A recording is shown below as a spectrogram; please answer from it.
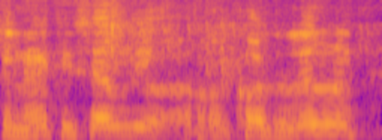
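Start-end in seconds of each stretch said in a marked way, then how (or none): none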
